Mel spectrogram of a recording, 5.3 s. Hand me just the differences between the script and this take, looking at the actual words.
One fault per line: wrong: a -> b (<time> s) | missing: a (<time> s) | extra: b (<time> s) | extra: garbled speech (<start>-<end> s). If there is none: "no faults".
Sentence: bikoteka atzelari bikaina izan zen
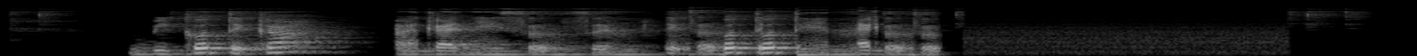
missing: atzelari (1.1 s)
extra: garbled speech (2.5-3.5 s)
